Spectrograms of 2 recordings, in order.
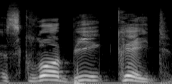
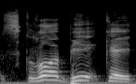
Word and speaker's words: SCLOBICADE: Ось такий гарний наш український препарат склобікейт, правильно читається. Діє як дно, як днок, але менш токсичний. Називається, читається, ще раз кажу, склобікейт.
